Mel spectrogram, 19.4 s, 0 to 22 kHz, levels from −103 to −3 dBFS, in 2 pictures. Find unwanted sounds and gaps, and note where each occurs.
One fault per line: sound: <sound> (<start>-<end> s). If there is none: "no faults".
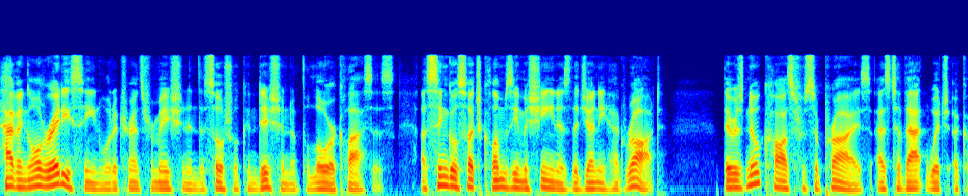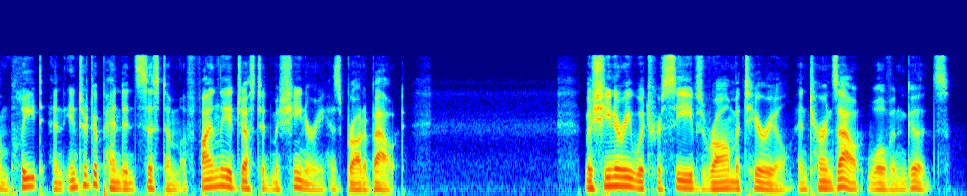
no faults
